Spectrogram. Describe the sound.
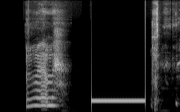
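A single flat, mid-pitched censor beep holds steady for about a second, loud and clean, sandwiched between a burst of voiced talk before it and more speech right after.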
